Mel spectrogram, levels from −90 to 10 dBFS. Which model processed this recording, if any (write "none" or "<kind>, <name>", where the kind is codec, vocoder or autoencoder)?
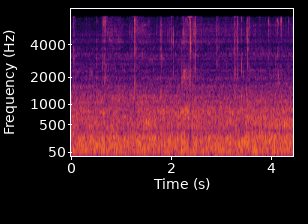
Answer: vocoder, HiFi-GAN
